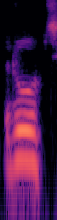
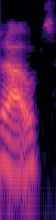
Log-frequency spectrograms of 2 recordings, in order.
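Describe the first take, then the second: First: The vowel sounds like the one in boot. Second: The vowel sounds like the one in out. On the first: "रूट भी ठीक है" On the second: "राउट भी ठीक है"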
